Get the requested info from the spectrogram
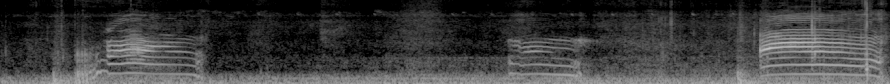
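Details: Free-roaming cats sunbathing together outdoors in Japan, one an orange tabby; three harmonic meows, the first and last long and falling slightly, a shorter one between, over a low steady rumble of background noise.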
